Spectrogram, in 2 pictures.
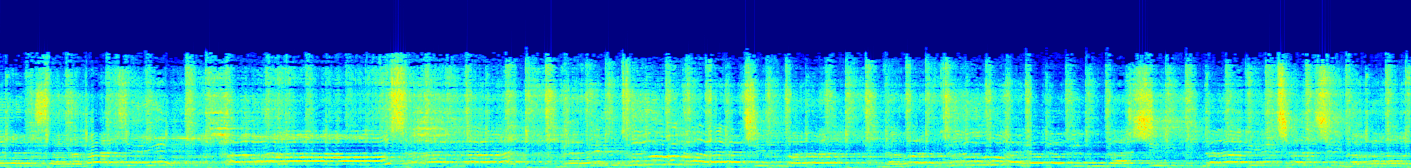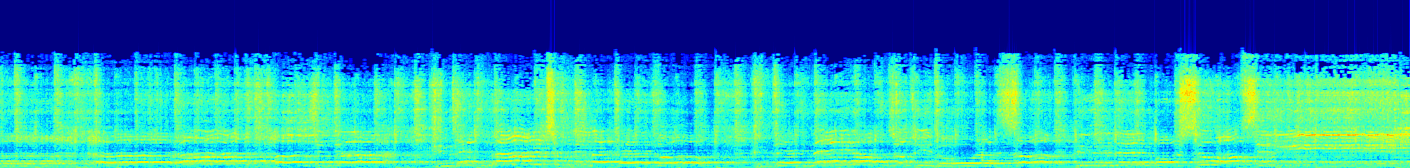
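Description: A woman singing a Korean song live into a handheld microphone over a backing track with a steady dance beat, amplified through the stage speakers.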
